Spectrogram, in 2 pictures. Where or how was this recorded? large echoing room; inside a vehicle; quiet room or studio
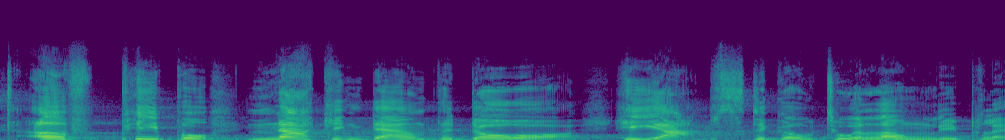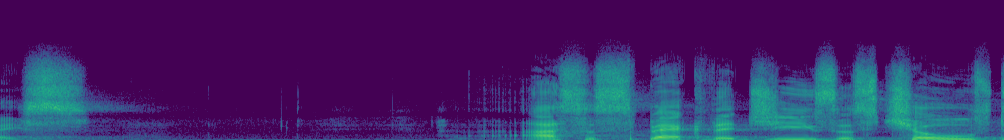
large echoing room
